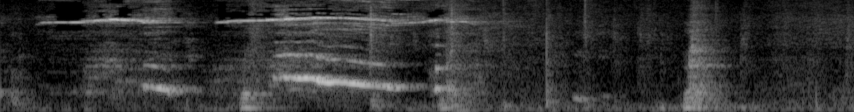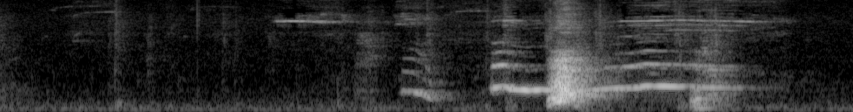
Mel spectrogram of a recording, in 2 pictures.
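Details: A Siberian Husky watching a coyote on television reacts, as he always does, with drawn-out, wavering whines that bend up and down like a soft howl.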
